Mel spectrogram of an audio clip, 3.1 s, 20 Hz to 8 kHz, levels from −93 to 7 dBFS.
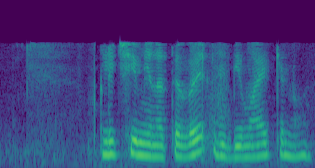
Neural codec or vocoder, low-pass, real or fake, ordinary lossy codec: codec, 16 kHz, 4 kbps, FunCodec, trained on LibriTTS, 50 frames a second; 7.2 kHz; fake; AAC, 16 kbps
